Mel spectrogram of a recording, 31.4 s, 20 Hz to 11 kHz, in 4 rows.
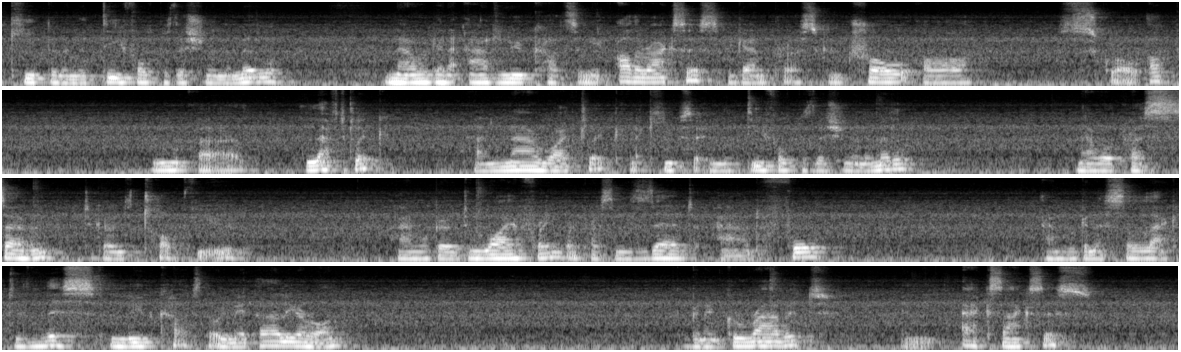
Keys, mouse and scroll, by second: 5.9 ctrl+r, 16.0 KP_7, 16.7-18.9 scroll down 1, 18.9 z, 22.9 click, 25.2-25.8 scroll up 2, 27.0 shift+middle click, 28.8 g.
